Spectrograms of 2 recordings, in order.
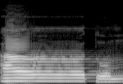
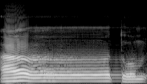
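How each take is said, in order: First: The n sound is hidden in a nasal hum. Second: The n sound is hidden in a nasal hum.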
